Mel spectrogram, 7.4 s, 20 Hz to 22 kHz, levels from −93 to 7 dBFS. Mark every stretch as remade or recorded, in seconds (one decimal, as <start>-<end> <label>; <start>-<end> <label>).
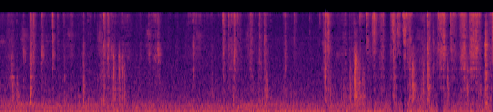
0.0-7.4 recorded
